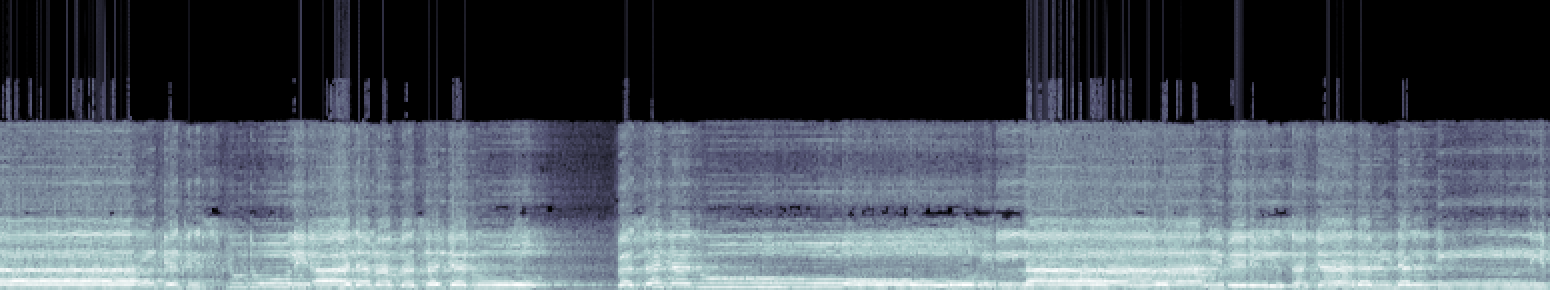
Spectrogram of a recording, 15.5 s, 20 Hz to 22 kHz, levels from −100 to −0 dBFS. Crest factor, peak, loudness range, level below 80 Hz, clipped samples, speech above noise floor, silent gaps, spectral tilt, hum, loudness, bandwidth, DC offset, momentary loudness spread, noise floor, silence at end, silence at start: 8 dB; 0 dBFS; 4 LU; -46 dBFS; under 0.1%; 21 dB; none; -2 dB/octave; none; -8 LUFS; 13.5 kHz; under 0.1%; 9 LU; -31 dBFS; 0 s; 0 s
